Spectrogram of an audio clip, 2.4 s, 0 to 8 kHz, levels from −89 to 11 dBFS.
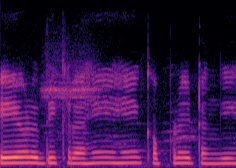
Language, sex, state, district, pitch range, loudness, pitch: Hindi, female, Chhattisgarh, Bilaspur, 240-260 Hz, -25 LUFS, 255 Hz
